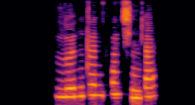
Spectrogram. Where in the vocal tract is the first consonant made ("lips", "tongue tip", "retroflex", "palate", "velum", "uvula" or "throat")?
tongue tip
